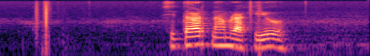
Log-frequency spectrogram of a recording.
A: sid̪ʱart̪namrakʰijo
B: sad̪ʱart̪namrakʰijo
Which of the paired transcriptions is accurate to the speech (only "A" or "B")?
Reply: A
